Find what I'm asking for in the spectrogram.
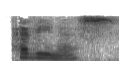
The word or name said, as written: heaviness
